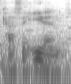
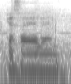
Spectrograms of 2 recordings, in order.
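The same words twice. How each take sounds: First: It is said with an English accent. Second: It is said with a Spanish accent. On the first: Locals do not recognize the name. The speaker calls it wrong. "no one understands it when I say Casa Eden" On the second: Locals recognize the name. The speaker calls it right. "you have to say our hotel name with a Spanish accent"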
